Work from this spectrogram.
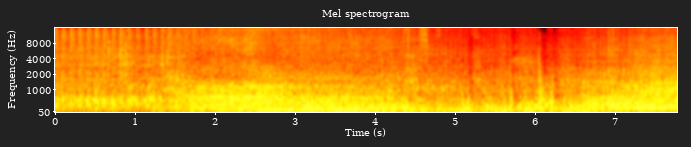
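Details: Royal Enfield 350 J-series single after fitting a TEC Stage 2 performance camshaft, ticking over 10–15 minutes for ECU auto-adjust: steady, unhurried single-cylinder thump with no clatter or misfire; normal idle.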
